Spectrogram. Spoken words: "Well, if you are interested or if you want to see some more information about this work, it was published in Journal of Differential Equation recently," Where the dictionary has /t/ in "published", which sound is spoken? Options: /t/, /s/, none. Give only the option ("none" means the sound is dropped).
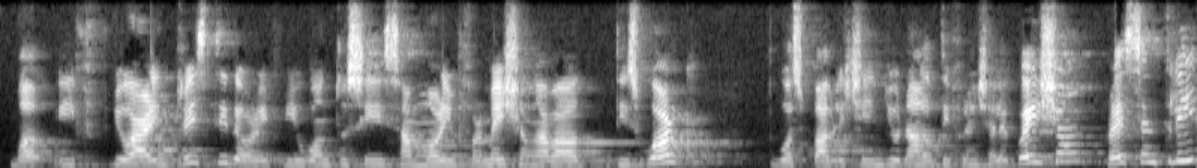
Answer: none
